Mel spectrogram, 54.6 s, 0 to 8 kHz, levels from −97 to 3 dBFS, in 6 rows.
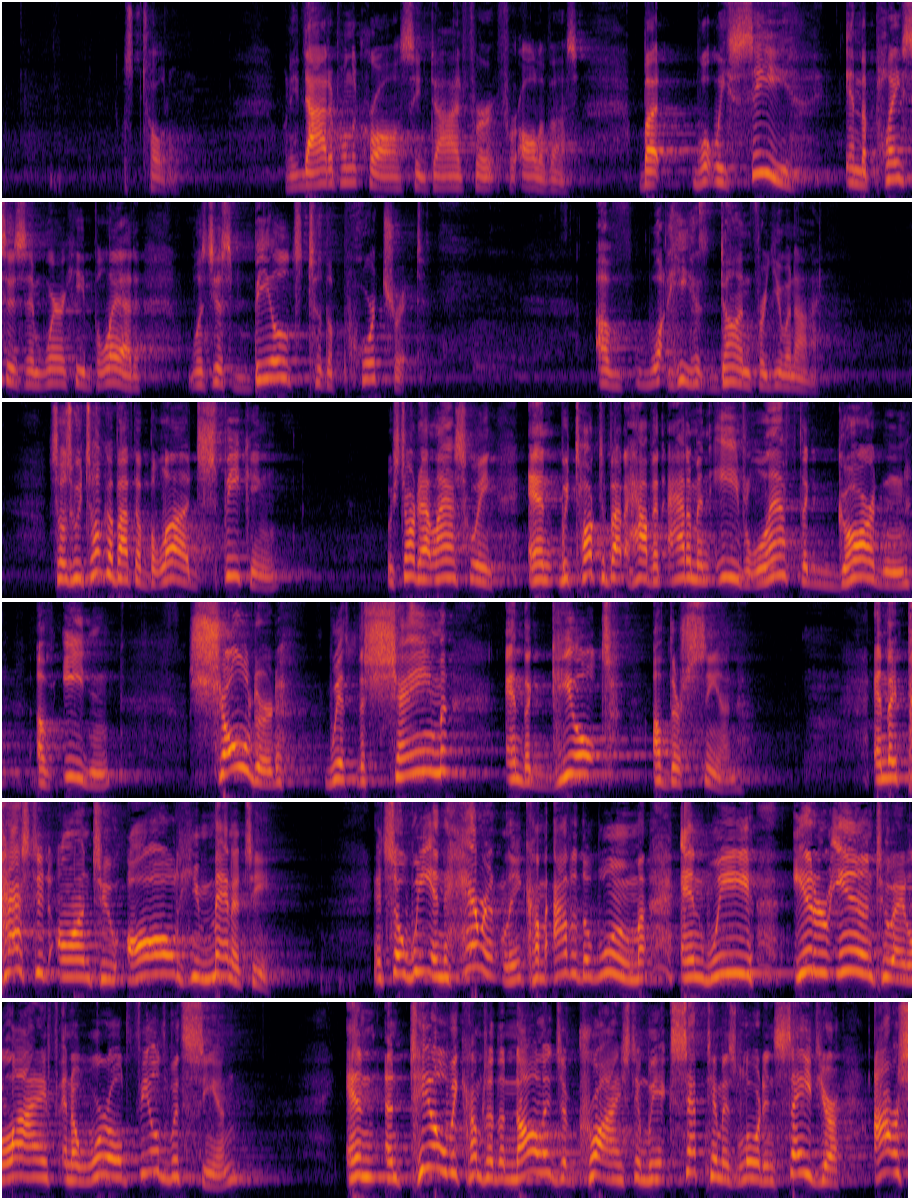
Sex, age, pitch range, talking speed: male, 50-69, 180-255 Hz, 135 wpm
